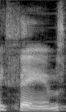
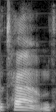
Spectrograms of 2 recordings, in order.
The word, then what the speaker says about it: Thames: I always say Thames, but I know that's not right. Is it Thames? Thames. It's the Thames.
